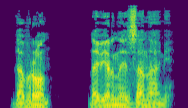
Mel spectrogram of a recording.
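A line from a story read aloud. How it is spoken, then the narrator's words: Quiet speech. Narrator (Russian): Алик сказал негромко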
